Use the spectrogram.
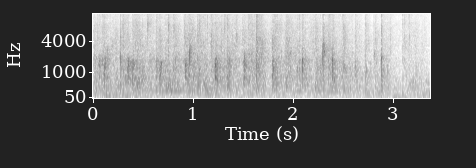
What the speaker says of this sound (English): You gotta give these guys a big applause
